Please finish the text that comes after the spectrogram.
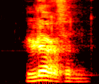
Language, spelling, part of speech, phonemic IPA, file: Dutch, lurven, noun, /ˈlʏrvə(n)/, Nl-lurven.ogg
- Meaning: 1. plural of lurf 2. only used in bij de lurven pakken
